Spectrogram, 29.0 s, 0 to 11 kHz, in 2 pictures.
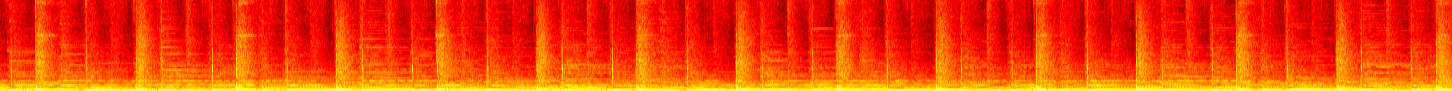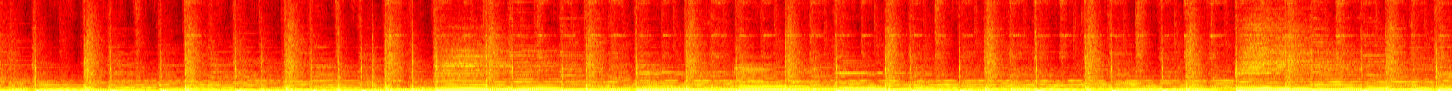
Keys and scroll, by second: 4.2 Delete, 8.2 space, 8.9 ctrl+space, 12.3 ctrl+space, 12.9 ctrl+space.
